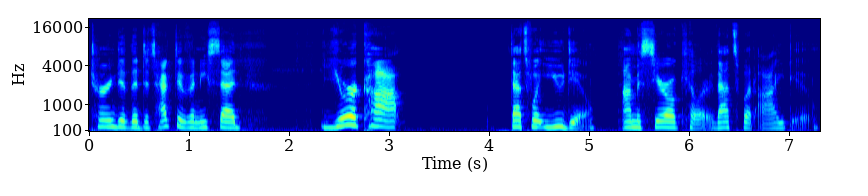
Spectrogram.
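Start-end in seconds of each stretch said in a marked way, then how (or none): none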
